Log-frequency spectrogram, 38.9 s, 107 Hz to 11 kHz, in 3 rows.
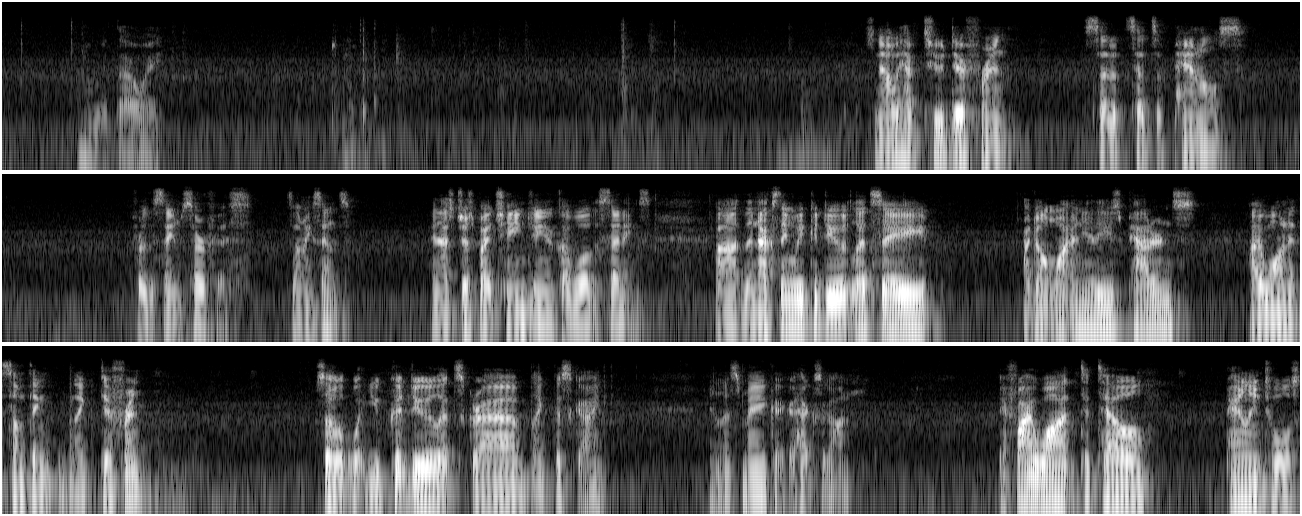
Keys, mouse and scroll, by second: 0.1 right click, 1.6 click, 3.2 KP_2, 3.3 KP_0, 3.5 KP_Enter, 4.5 click, 5.1 right click, 6.6 right click, 8.3-8.7 scroll down 2, 8.7 right click, 20.0 right click, 23.3-26.9 scroll up 2, 31.1 click, 34.6-35.4 scroll down 1, 35.4-37.6 scroll up 1.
